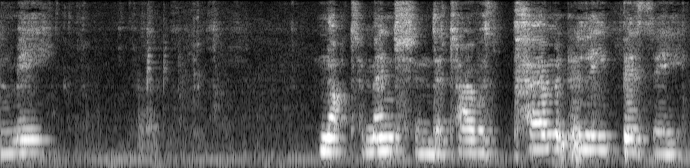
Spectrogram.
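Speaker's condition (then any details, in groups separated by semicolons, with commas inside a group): No condition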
